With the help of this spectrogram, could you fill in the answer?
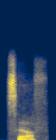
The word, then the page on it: serf: Indian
